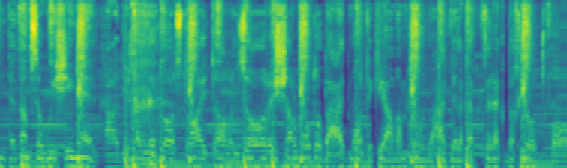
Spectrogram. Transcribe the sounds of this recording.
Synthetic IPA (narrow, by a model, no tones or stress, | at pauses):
d̪aðamsawːiʃiːmeːlʕaːd̪jxalːɪɡoːst̪ɾɑːjt̪ɑɾˤzoːɾɪʃːɑɾˤmuːt̪ˤubaʕd̪moːt̪ɪkjamamhuːnwʕaðːɪlakakθɪɾakbɪxjuːt̪ˤfoː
